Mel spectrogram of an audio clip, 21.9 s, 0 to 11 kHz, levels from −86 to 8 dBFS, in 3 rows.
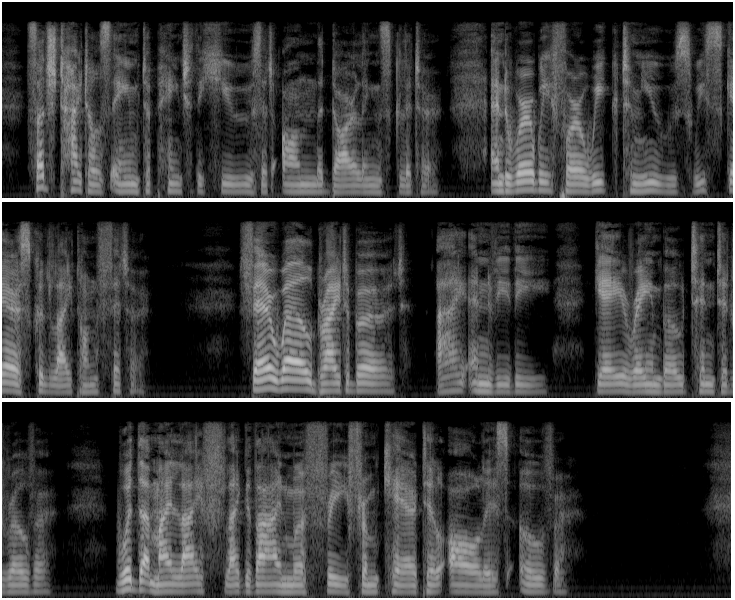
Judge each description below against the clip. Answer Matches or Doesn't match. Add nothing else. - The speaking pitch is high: Doesn't match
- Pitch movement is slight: Matches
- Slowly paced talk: Matches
